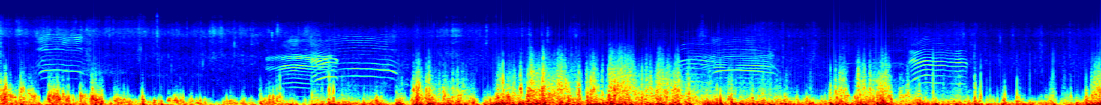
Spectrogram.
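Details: A Himalayan shepherd's sheep flock in winter: short bursts of shaky, harmonic bleats from several animals recur every few seconds above loud, continuous low rumbling and trampling noise.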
